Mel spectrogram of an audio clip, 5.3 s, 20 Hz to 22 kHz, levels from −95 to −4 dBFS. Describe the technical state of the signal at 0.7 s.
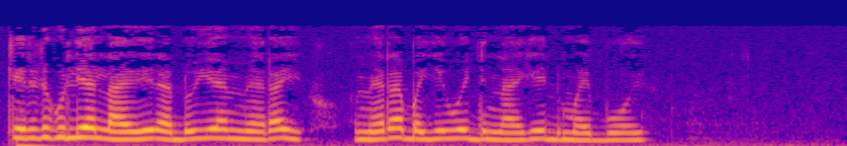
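MP3 compression artefacts run through 0.7 s and the whole clip. The speech has nothing above 10.6 kHz and a plainly audible watery smear, which fits a low bitrate around 40 kbps in a likely MP3 encode.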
